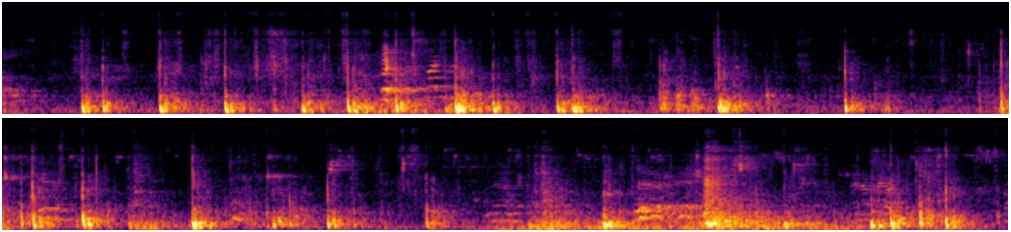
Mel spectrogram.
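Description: A ball thumps on a hard court outdoors.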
